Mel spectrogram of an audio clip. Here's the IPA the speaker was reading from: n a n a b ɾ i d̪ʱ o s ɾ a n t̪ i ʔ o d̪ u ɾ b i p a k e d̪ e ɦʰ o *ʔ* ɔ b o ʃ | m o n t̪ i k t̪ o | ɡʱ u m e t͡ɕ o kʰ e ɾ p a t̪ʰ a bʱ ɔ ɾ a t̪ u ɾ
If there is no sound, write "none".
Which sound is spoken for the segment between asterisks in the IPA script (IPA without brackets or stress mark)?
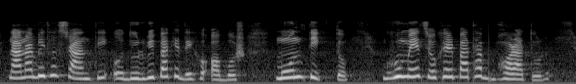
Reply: ʔ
